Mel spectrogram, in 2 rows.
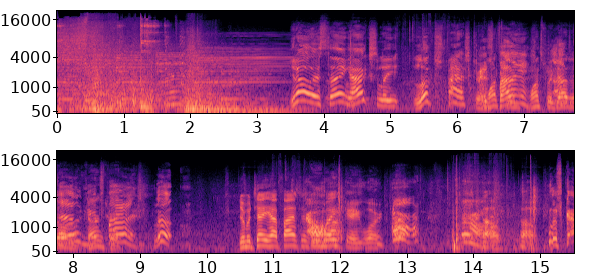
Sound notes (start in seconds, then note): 13.8 grunt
